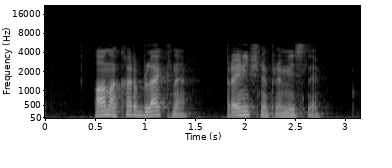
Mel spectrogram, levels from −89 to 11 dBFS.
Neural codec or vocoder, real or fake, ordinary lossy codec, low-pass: none; real; none; 5.4 kHz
